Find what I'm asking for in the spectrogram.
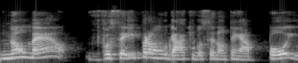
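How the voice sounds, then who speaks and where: Speaking at a moderate pace with lively intonation, a woman has an ordinary speaking voice. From Brazil. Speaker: event promoter and decorator. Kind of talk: podcast interview.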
